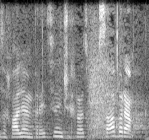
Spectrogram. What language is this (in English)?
Croatian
